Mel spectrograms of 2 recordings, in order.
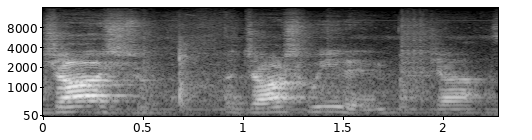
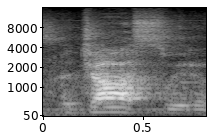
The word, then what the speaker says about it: Joss Whedon: Josh Whedon. Joss Whedon. I already pronounced his name. The H is silent.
